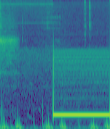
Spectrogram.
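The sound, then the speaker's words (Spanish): Muffled, rhythmic phone-line murmur gives way to a sudden loud, steady electronic beep that holds unbroken to the end, as a phone call is picked up by an answering machine signalling to start recording. “Le atiende el contestador.”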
